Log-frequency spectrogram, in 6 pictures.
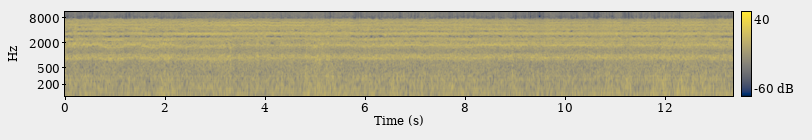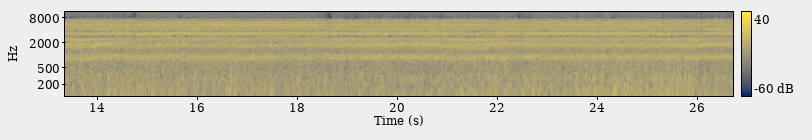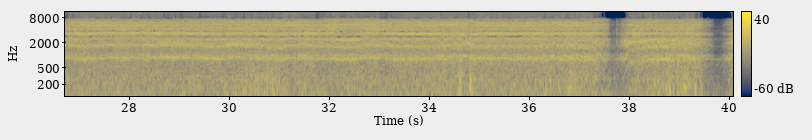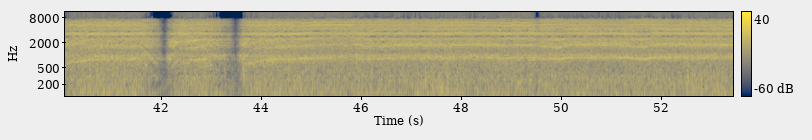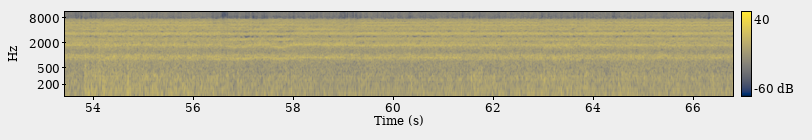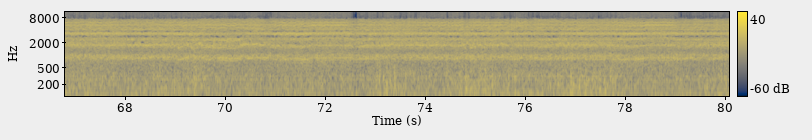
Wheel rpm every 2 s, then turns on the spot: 220, 220, 230, 230, 230, 230, 230, 230, 230, 230, 220, 230, 230, 220, 230, 220, 220, 210, 150, 130, 140, 100, 210, 230, 230, 230, 230, 230, 230, 230, 230, 230, 230, 230, 230, 220, 230, 230, 230, 220.
42-44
